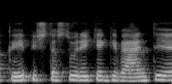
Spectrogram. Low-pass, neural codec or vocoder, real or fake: 7.2 kHz; none; real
